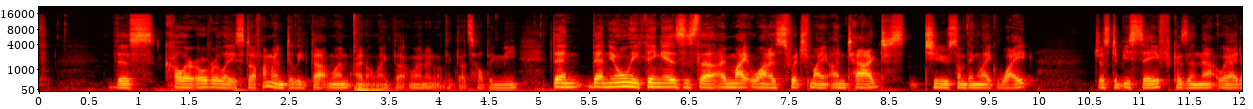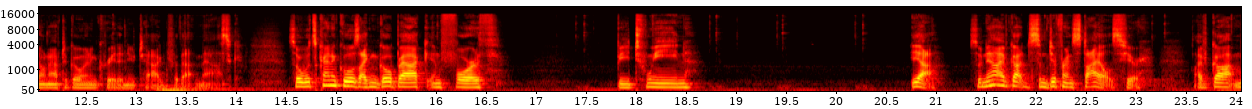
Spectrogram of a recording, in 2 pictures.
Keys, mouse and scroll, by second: 3.1 BackSpace, 4.4 super+1.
